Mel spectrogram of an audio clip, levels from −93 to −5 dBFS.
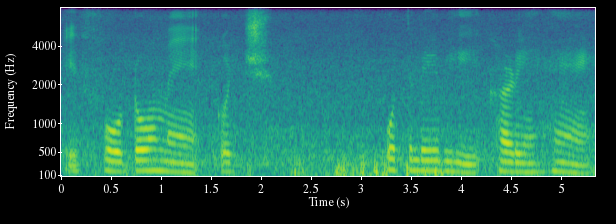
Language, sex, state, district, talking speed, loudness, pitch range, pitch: Hindi, female, Madhya Pradesh, Dhar, 90 wpm, -19 LUFS, 155-180 Hz, 165 Hz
